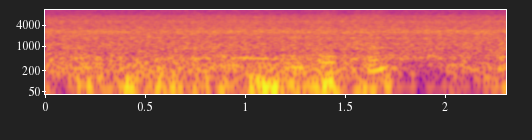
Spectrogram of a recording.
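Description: Gas stove burner running under a small pan of oil, a steady hiss with irregular low rumbles underneath.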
